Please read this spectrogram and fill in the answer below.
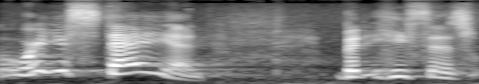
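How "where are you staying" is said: high-pitched, wide-eyed mimicking of where are you staying; preacher imitating disciples' awkward question; mock naive question. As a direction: ask it like a clueless follower. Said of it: "they go".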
